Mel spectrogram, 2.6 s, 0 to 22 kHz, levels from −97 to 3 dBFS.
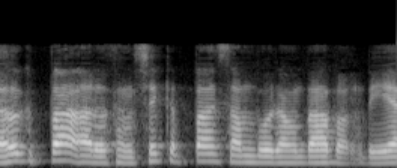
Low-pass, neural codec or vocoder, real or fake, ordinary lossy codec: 7.2 kHz; codec, 16 kHz, 1.1 kbps, Voila-Tokenizer; fake; none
